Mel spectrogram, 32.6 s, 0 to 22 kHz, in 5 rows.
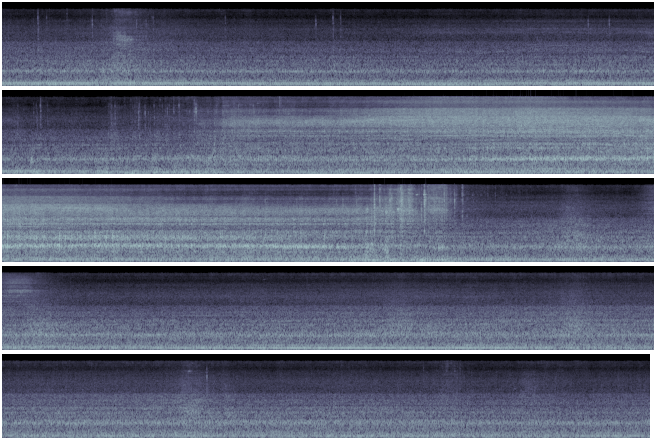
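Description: Steady road noise inside a moving car at about 34 mph: a low engine and drivetrain hum under tyre rumble. A louder rushing noise builds from about nine seconds in and cuts off suddenly a little past seventeen seconds.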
